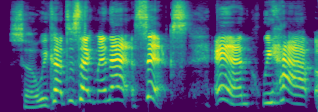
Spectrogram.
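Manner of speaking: screaming into the mic. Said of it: "heard me scream into the mic".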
